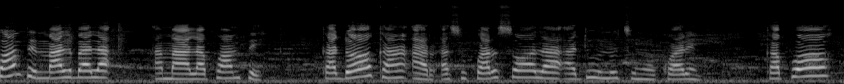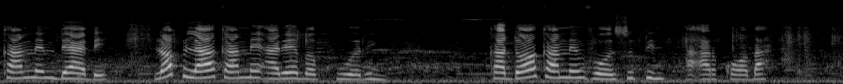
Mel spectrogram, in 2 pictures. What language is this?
Southern Dagaare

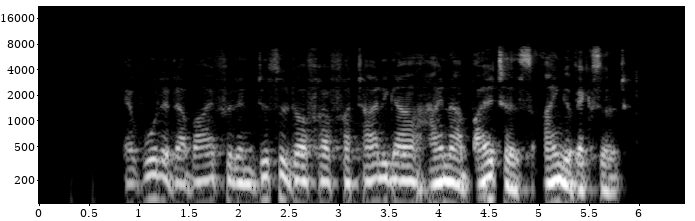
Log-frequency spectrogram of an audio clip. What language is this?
German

